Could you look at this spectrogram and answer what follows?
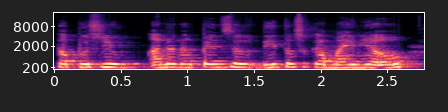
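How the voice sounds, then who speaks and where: A woman's voice: on the high side, little pitch movement, a little fast, a little mellow. Woman from the Philippines, casual cooking vlog chat, laughs a lot, roomy echo, faint background noise. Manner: chatty storyteller, laughs often. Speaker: vlogger. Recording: echoey room, mic at a distance.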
